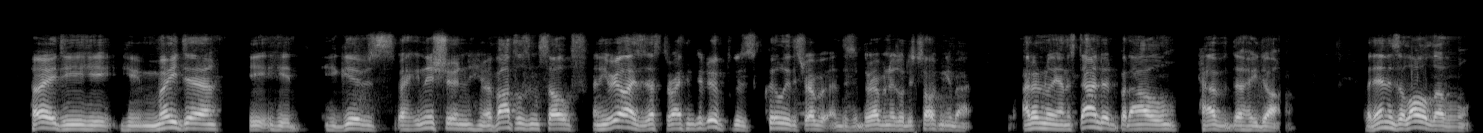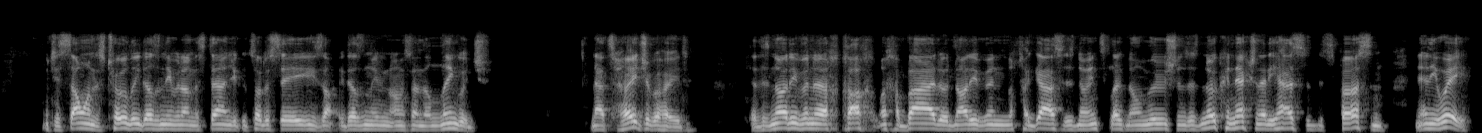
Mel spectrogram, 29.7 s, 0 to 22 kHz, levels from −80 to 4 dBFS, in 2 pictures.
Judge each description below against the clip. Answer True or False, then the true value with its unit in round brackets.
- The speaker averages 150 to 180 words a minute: False (190 wpm)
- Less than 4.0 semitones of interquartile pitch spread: True (3.3 semitones)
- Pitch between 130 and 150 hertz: True (135 Hz)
